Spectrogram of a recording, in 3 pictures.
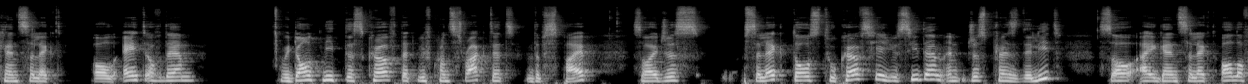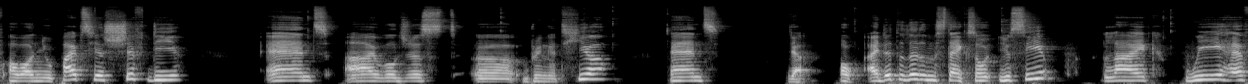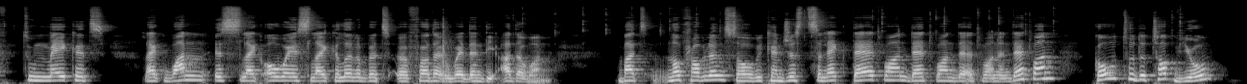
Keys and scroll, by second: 9.7 Delete, 13.4 d.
